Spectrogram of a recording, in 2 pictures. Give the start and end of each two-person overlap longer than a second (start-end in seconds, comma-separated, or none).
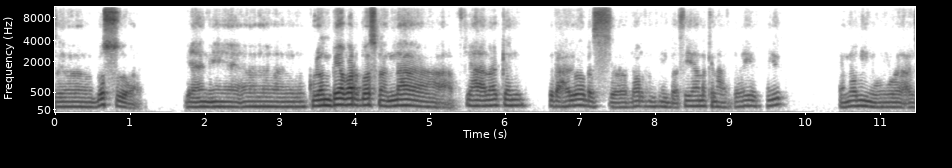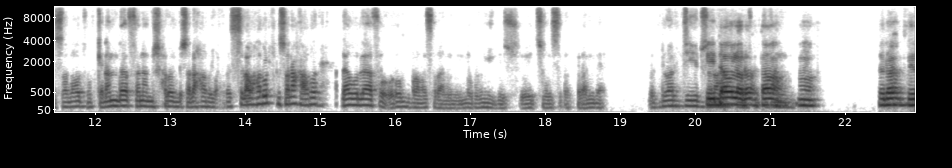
20.1-21.5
